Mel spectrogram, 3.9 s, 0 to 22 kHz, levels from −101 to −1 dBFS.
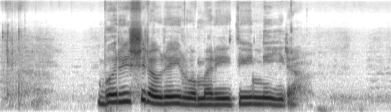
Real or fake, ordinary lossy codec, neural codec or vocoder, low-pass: fake; none; vocoder, 44.1 kHz, 128 mel bands, Pupu-Vocoder; none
